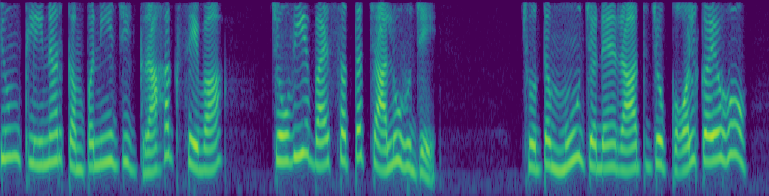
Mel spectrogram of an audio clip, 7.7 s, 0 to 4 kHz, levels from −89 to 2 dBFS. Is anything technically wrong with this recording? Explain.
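No, nothing in this speech clip is technically wrong. It has come through a call path whose sound is limited to below 4 kHz, which fits G.711 A-law at 64 kbps, and that narrow telephone bandwidth is simply how that codec carries speech.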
